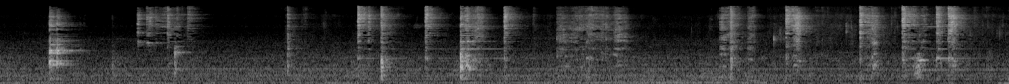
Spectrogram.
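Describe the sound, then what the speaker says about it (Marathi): Whole garam masala spices, including coriander seeds, bay leaf, stone flower and cloves, roasting in hot oil in a pan: a soft sizzle under repeated scraping and clinking of a spoon stirring against metal in irregular bursts. "तेल आपलं गरम झाले आणि पहिल्यांदा गरम मसाले भाजून घेऊया"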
